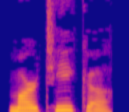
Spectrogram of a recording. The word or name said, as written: martika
